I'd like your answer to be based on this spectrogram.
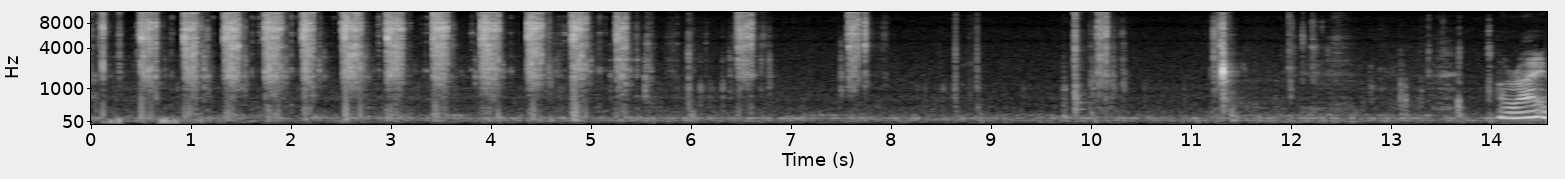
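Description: Close, sharp ratchet clicks in quick bursts as distributor bolts are tightened on a sixth-generation Toyota Celica, followed by sparse clicks and small handling noises with a short mechanical whir at the end.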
